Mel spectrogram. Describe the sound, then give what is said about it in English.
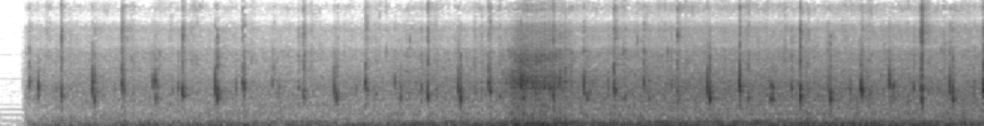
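Coconut shells clopped together imitate horse hooves in many crisp, hollow knocks at a steady trotting rhythm over a low continuous hum. “Well, that's clearly a horse. Yes. And it's coconuts. Yes, it's coconuts.”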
